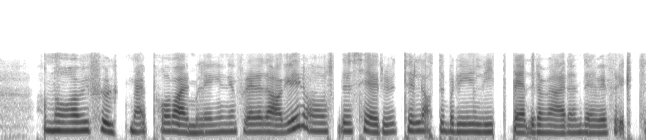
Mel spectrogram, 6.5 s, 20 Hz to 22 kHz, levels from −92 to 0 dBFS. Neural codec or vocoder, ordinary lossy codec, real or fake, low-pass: codec, 16 kHz in and 24 kHz out, 1.1 kbps, FireRedTTS-2 codec; none; fake; 5.4 kHz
